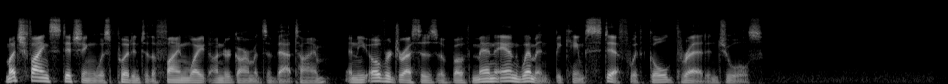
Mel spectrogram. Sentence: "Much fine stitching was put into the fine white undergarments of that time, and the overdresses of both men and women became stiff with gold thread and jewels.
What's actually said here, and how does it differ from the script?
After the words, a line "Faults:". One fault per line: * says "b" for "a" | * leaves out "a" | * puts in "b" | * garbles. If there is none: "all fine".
"Much fine stitching was put into the fine white undergarments of that time, and the overdresses of both men and women became stiff with gold thread and jewels.
Faults:
all fine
